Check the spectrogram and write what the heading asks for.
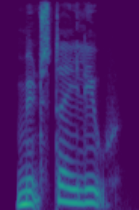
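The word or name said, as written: MØNSTERELEV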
